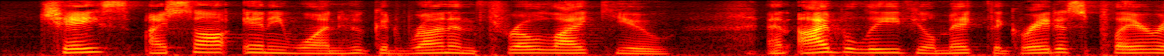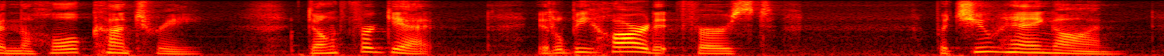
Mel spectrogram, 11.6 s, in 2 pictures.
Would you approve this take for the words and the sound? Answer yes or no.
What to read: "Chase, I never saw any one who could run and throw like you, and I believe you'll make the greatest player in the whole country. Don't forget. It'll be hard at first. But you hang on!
no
